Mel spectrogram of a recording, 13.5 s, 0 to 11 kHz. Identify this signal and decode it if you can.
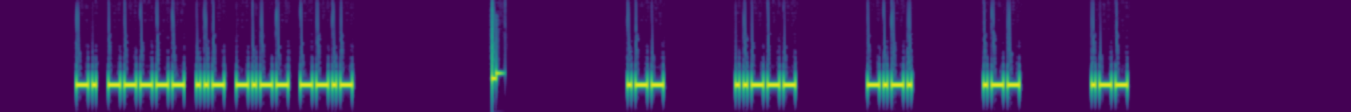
Morse code, heard as a keyed tone, about 31 wpm, spaced as for 15 wpm, 700 Hz. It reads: N0UYQ W2CWW
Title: USA Call Signs - 5 Characters - 6x Character Spacing - 30wpm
